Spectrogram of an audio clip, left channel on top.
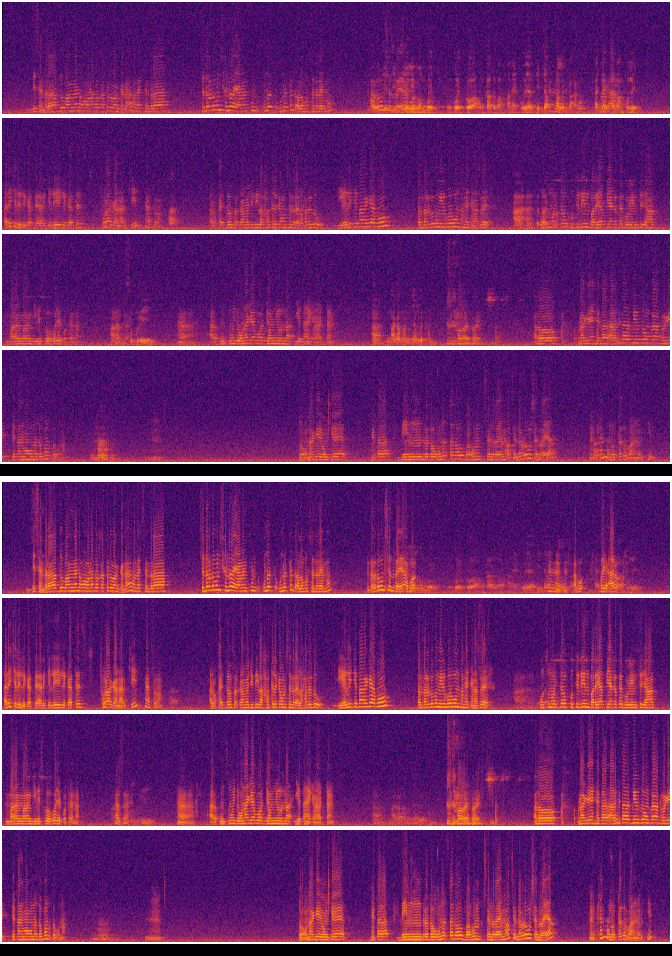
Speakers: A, on the right; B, on the left.
A: ᱡᱮ ᱥᱮᱸᱫᱽᱨᱟ ᱫᱚ ᱵᱟᱝ ᱜᱟᱱᱚᱜ-ᱟ ᱚᱱᱟ ᱫᱚ ᱠᱟᱛᱷᱟ ᱫᱚ ᱵᱟᱝ ᱠᱟᱱᱟ, ᱢᱟᱱᱮ ᱥᱮᱸᱫᱽᱨᱟ᱾ ᱥᱮᱸᱫᱽᱨᱟ ᱫᱚᱵᱚᱱ ᱥᱮᱸᱫᱽᱨᱟᱭᱟ ᱢᱮᱱᱠᱷᱟᱱ ᱩᱱᱟᱹᱜ ᱩᱱᱟᱹᱜ ᱴᱟ ᱫᱚ ᱟᱞᱚᱵᱚᱱ ᱥᱮᱸᱫᱽᱨᱟᱭ ᱢᱟ᱾ ᱥᱮᱸᱫᱽᱨᱟ
B: ᱦᱳᱭ
A: ᱫᱚᱵᱚᱱ
B: ᱡᱮ
A: ᱥᱮᱸᱫᱽᱨᱟᱭᱟ
B: ᱡᱤᱵᱽ ᱡᱤᱭᱟᱹᱞᱤ
A: ᱟᱵᱚᱣᱟᱜ
B: ᱵᱚᱱ ᱜᱚᱡ, ᱜᱚᱡ ᱠᱚᱣᱟ ᱚᱱᱠᱟ ᱫᱚ ᱵᱟᱝ ᱢᱟᱱᱮ ᱳᱭ ᱟᱨᱠᱤ᱾ ᱠᱤ, ᱡᱟᱛᱛᱟ
A: ᱦᱩᱸ
B: ᱞᱮᱠᱟ,
A: ᱦᱩᱸ ᱟᱵᱚ
B: ᱢᱤᱫᱴᱟᱝ
A: ᱦᱳᱭ
B: ᱡᱟᱛᱛᱟ
A: ᱟᱨᱚ
B: ᱵᱟᱝᱠᱚ ᱞᱟᱹᱭᱟ᱾
A: ᱟᱹᱨᱤᱪᱟᱹᱞᱤ ᱞᱮᱠᱟᱛᱮ, ᱟᱹᱨᱤᱪᱟᱹᱞᱤ ᱞᱮᱠᱟᱛᱮ ᱛᱷᱚᱲᱟ ᱜᱟᱱ ᱟᱨᱠᱤ ᱦᱮᱸ ᱥᱮ ᱵᱟᱝ᱾
B: ᱦᱮᱸ᱾
A: ᱟᱨ ᱵᱟᱠᱷᱟᱡ ᱫᱚ ᱥᱟᱵ ᱠᱟᱜ ᱢᱮ ᱡᱩᱫᱤ ᱞᱟᱦᱟ ᱛᱮ ᱞᱮᱠᱟ ᱵᱚᱱ ᱥᱮᱸᱫᱽᱟᱭᱟ ᱞᱟᱦᱟ ᱛᱮᱫᱚ ᱡᱤᱭᱟᱹᱞᱤ ᱪᱮᱛᱟᱱ ᱨᱮᱜᱮ ᱟᱵᱚ᱾ ᱥᱟᱱᱛᱟᱲ ᱠᱚᱫᱚ ᱱᱤᱨᱵᱷᱚᱨ ᱵᱚᱱ ᱛᱟᱦᱮᱸ ᱠᱟᱱᱟ ᱥᱮ
B: ᱦᱮᱸ ᱦᱮᱸ ᱥᱮᱫᱟᱭ
A: ᱩᱱ ᱥᱚᱢᱚᱭ
B: ᱠᱷᱚᱱᱟᱜ
A: ᱫᱚ
B: ᱢᱟ
A: ᱯᱨᱚᱛᱤ ᱫᱤᱱ ᱵᱟᱨᱭᱟ᱾ ᱯᱮᱭᱟ ᱠᱟᱛᱮ ᱦᱚᱨᱤᱱ ᱥᱮ ᱡᱟᱦᱟᱸ ᱢᱟᱨᱟᱝ ᱢᱟᱨᱟᱝ ᱡᱤᱱᱤᱥ ᱠᱚ ᱜᱚᱡ ᱮᱫ ᱠᱚ ᱛᱟᱸᱦᱮᱱᱟ
B: ᱦᱮᱸ
A: ᱦᱮᱸᱥᱮ᱾
B: ᱥᱩᱠᱨᱤ
A: ᱦᱮᱸ ᱟᱨ ᱩᱱ ᱥᱚᱢᱚᱭ
B: ᱦᱮᱸ
A: ᱫᱚ ᱚᱱᱟᱜᱮ ᱟᱵᱚᱣᱟᱜ ᱡᱚᱢ ᱧᱩ ᱨᱮᱱᱟᱜ ᱤᱭᱟᱹ ᱛᱟᱦᱮᱸ ᱠᱟᱱᱟ ᱢᱮᱫᱴᱟᱝ᱾
B: ᱦᱮᱸ ᱱᱟᱜᱟᱢᱮᱢ ᱧᱮᱞ ᱞᱮᱠᱷᱟᱱ᱾
A: ᱦᱳᱭ ᱦᱳᱭ ᱟᱫᱚ ᱚᱱᱟᱜᱮ ᱱᱮᱛᱟᱨ ᱟᱨ ᱱᱮᱛᱟᱨᱟᱜ ᱫᱤᱱ ᱨᱮᱫᱚ ᱚᱝᱠᱟ ᱨᱮᱸᱜᱮᱡ᱾ ᱛᱮᱛᱟᱝ ᱦᱚᱸ ᱩᱱᱟᱹᱜ ᱫᱚ ᱵᱟᱹᱱᱩᱜ ᱛᱟᱵᱚᱱᱟ᱾
B: ᱦᱩᱸ ᱦᱩᱸ᱾
A: ᱦᱩᱸ, ᱛᱚ ᱚᱱᱟᱜᱮ ᱜᱚᱝᱠᱮ᱾ ᱱᱮᱛᱟᱨᱟᱜ ᱫᱤᱱ ᱨᱮᱫᱚ ᱩᱱᱟᱹᱜ ᱴᱟ ᱫᱚ ᱵᱟᱵᱚᱱ ᱥᱮᱸᱫᱽᱨᱟᱭ ᱢᱟ ᱥᱮᱸᱫᱽᱨᱟ ᱫᱚ ᱵᱚᱱ ᱥᱮᱸᱫᱽᱨᱟᱭᱟ᱾ ᱢᱮᱱᱠᱷᱟᱱ
B: ᱦᱮᱸ
A: ᱩᱱᱟᱹᱜ ᱴᱟ ᱫᱚ ᱵᱟᱝ ᱟᱨᱠᱤ᱾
